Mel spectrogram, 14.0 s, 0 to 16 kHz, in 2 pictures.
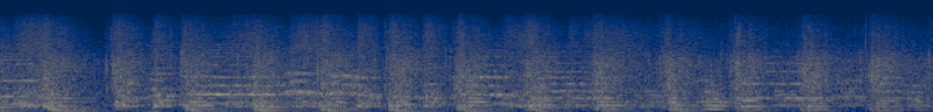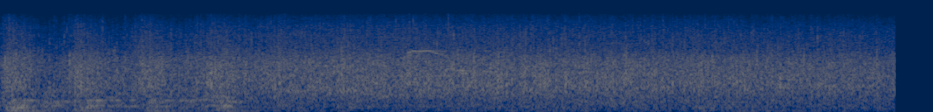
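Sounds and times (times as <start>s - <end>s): military brass band: 0.0s - 9.0s
large audience applauding: 0.0s - 13.7s.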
